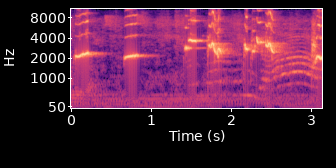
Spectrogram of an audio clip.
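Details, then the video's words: Green leafbird singing, used as a lure to trigger a response: long level whistles followed by a burst of harsher, buzzy chattering notes and bright slurred whistles. "pancingan cucak ijo auto nyaut bunyi langsung"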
